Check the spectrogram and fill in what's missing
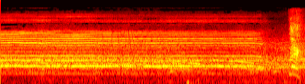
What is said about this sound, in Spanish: el relator al que le sale voz de mina cuando grita gol.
